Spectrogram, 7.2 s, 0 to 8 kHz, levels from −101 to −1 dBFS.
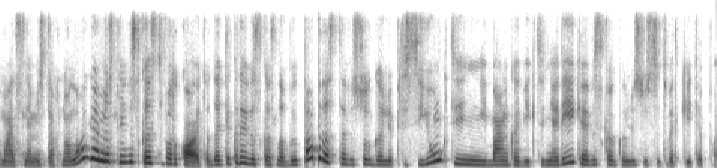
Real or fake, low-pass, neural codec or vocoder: real; 7.2 kHz; none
